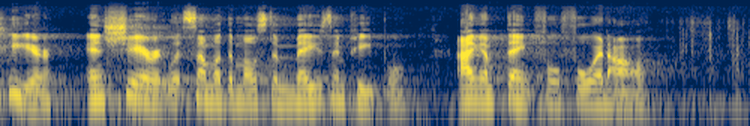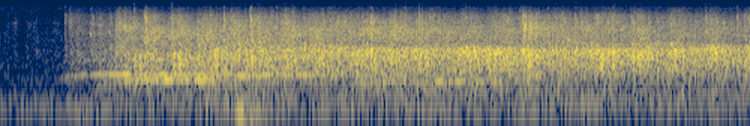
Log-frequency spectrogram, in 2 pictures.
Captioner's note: sound of applause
